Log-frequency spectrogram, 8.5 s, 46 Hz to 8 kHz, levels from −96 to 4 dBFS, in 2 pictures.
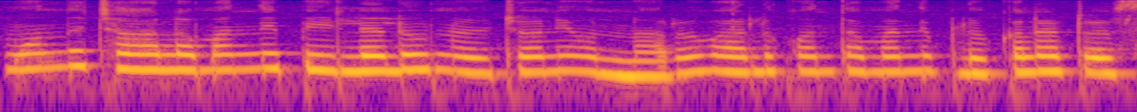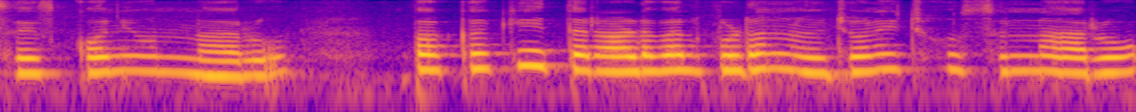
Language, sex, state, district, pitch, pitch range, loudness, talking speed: Telugu, female, Andhra Pradesh, Sri Satya Sai, 300 Hz, 285-325 Hz, -15 LUFS, 135 wpm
